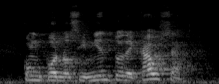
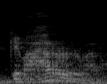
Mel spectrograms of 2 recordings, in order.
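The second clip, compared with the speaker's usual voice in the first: low, half-whispered mock reproach; hushed mock disapproval; 7 semitones lower, 10 dB quieter, slower than usual. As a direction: imitate a scandalised churchgoer under the breath. Acted disapproving sister's muttered reproach. (reproche fingido, casi susurrado)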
